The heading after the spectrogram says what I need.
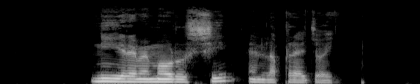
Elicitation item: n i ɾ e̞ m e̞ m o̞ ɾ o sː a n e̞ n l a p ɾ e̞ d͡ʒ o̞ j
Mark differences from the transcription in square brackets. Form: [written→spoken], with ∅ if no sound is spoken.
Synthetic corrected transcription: n i ɾ e̞ m e̞ m o̞ ɾ [o→u] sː [a→i] n e̞ n l a p ɾ e̞ d͡ʒ o̞ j

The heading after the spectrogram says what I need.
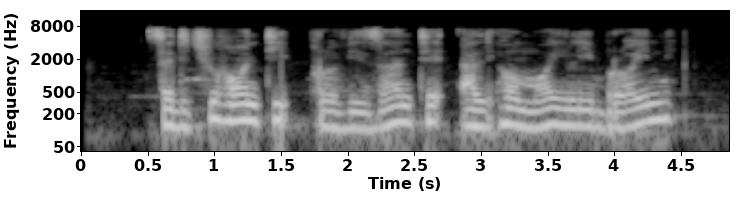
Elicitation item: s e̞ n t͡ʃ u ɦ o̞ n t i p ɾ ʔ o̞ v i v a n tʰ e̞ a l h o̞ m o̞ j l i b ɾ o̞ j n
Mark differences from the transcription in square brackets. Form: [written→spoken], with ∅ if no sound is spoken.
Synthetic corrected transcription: s e̞ [n→d] t͡ʃ u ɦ o̞ n t i p ɾ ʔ o̞ v i [v→z] a n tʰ e̞ a l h o̞ m o̞ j l i b ɾ o̞ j n

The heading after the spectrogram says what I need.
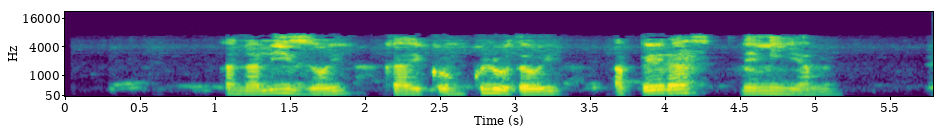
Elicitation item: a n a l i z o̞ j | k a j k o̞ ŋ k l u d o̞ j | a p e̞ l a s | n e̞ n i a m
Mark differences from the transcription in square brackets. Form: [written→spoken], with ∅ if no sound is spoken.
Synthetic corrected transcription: a n a l i z o̞ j | k a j k o̞ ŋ k l u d o̞ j | a p e̞ [l→ɾ] a s | n e̞ n i a m

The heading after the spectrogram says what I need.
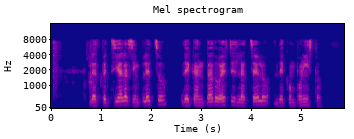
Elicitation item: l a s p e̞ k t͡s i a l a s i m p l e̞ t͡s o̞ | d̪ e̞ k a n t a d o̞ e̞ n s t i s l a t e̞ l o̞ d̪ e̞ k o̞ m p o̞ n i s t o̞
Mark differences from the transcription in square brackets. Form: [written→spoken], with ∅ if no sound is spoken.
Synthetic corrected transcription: l a s p e̞ [k→∅] t͡s i a l a s i m p l e̞ t͡s o̞ | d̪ e̞ k a n t a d o̞ e̞ [n→∅] s t i s l a [t→t͡s] e̞ l o̞ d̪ e̞ k o̞ m p o̞ n i s t o̞

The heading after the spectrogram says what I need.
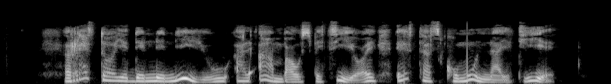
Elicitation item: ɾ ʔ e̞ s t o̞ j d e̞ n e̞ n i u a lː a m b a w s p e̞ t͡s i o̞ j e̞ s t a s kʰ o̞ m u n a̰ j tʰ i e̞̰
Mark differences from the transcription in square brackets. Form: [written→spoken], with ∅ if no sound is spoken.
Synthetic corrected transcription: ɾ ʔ e̞ s t o̞ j d e̞ n e̞ n i u a [lː→l] a m b a w s p e̞ t͡s i o̞ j e̞ s t a s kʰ o̞ m u n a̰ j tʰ i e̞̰

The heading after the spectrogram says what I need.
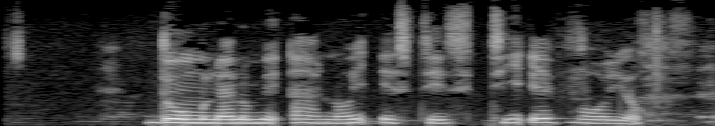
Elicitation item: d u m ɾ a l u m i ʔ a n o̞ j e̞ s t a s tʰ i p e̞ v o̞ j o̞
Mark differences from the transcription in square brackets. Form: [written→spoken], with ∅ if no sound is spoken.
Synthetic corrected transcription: d u m [ɾ→l] a l u m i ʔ a n o̞ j e̞ s t [a→i] s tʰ i [p→ʔ] e̞ v o̞ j o̞

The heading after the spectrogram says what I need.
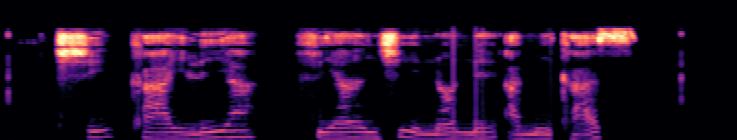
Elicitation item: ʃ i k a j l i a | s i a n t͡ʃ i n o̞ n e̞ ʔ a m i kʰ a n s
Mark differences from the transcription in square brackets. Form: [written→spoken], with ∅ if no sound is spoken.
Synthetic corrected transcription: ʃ i [k→kʰ] a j l i a | [s→f] i a n t͡ʃ i n o̞ n e̞ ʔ a m i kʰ a [n→∅] s

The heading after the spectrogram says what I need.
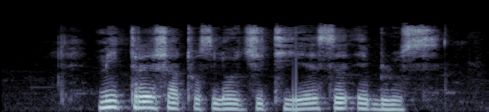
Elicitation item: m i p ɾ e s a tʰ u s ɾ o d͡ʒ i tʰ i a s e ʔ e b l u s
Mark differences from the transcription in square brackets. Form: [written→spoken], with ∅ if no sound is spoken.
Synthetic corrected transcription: m i [p→t] ɾ e [s→ʃ] a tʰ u s [ɾ→l] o d͡ʒ i tʰ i [a→e] s e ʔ e b l u s

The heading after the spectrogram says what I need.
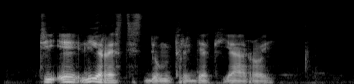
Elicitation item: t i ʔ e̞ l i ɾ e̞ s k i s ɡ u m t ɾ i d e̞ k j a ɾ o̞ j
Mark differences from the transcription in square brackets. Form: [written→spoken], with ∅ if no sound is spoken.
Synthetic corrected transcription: t i ʔ e̞ l i ɾ e̞ s [k→t] i s [ɡ→d] u m t ɾ i d e̞ k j a ɾ o̞ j

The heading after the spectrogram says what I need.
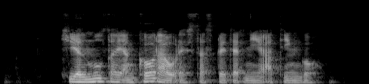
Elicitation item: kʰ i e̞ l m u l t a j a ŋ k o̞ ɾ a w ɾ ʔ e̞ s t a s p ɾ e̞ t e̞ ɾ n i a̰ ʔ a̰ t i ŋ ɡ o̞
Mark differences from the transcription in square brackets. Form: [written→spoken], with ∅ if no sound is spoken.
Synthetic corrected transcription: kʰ i e̞ l m u l t a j a ŋ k o̞ ɾ a w ɾ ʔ e̞ s t a s p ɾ e̞ t e̞ ɾ n i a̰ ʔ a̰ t i ŋ ɡ o̞

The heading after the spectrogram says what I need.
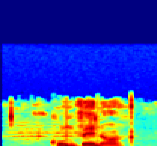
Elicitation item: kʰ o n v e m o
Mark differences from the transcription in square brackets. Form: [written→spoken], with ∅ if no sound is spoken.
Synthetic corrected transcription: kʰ [o→u] n v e [m→n] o

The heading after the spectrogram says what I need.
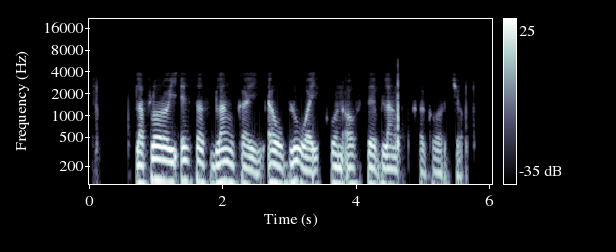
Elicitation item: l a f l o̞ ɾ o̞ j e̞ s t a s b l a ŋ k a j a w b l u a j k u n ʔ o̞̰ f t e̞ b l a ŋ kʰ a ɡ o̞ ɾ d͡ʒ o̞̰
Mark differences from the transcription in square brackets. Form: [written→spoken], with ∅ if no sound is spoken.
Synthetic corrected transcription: l a f l o̞ ɾ o̞ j e̞ s t a s b l a ŋ k a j a w b l u a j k u n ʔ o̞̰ f t e̞ b l a ŋ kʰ a ɡ o̞ ɾ d͡ʒ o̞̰

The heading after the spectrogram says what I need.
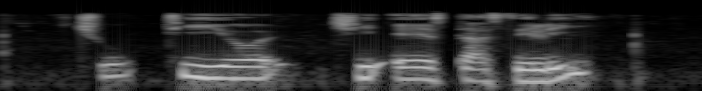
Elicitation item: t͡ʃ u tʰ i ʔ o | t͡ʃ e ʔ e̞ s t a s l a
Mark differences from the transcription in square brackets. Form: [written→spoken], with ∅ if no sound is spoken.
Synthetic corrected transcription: t͡ʃ u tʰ i [ʔ→∅] o | t͡ʃ [e→i] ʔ e̞ s t a s l [a→i]

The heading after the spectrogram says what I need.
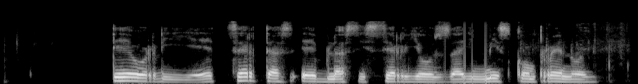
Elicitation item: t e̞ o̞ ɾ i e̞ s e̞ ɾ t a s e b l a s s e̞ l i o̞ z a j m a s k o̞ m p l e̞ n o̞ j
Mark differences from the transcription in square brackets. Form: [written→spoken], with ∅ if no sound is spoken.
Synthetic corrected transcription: t e̞ o̞ ɾ i e̞ [s→t͡s] e̞ ɾ t a s e b l a s s e̞ [l→ɾ] i o̞ z a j m [a→i] s k o̞ m p [l→ɾ] e̞ n o̞ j

